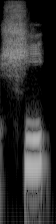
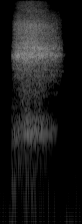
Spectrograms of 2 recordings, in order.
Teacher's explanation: 西 is a voiced syllable in Mandarin with its final as ee, rather than the voiceless phoneme sh.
